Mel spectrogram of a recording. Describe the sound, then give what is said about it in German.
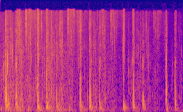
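Hooves clip-clop in a quick, steady galloping rhythm as a faithful horse carries its rider toward a forest. Many sharp, fairly quiet hoofbeats repeat evenly with no voices. “Sogleich schwang er sich auf sein treues Pferd und galoppierte zum Drachenwald.”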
